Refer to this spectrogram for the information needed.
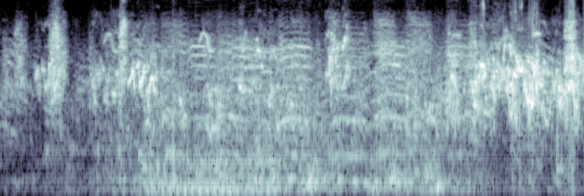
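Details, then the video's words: Several pet budgerigars on a winter morning, a dense stream of high chattering chirps and squawks overlapping without pause, with a faint low rumble underneath midway. "Budgies enjoying winter morning birds chirping sounds"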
